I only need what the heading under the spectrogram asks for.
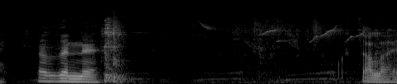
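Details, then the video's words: Baby goats, kids, jumping about: a wavering, nasal bleat at the start and another at the end, with faint higher squeaky calls and background chatter in between. "baby goat sounds"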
